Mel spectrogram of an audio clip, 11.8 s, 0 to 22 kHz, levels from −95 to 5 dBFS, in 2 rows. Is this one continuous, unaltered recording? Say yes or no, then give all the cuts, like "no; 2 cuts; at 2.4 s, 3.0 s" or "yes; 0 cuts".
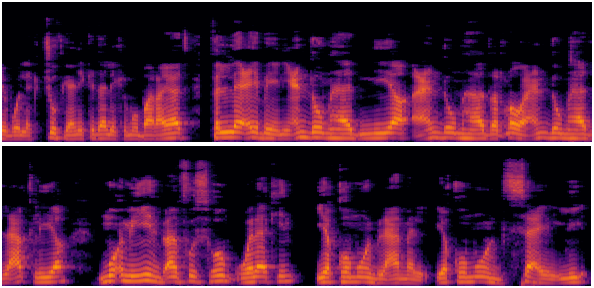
no; 2 cuts; at 2.0 s, 8.9 s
